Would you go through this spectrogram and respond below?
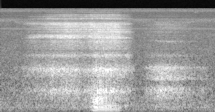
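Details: A man deliberately demonstrating a snore: a loud, rasping, fluttering breath in, then a softer breath out.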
